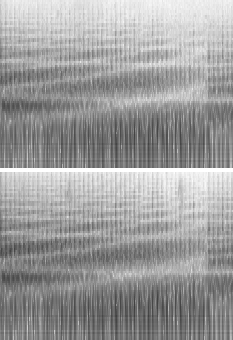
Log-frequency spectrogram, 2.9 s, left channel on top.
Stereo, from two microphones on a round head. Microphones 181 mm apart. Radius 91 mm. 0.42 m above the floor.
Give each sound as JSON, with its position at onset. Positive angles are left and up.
{"t": 0.0, "sound": "a helicopter", "side_deg": -35}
